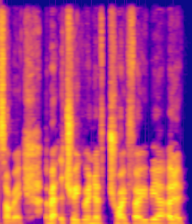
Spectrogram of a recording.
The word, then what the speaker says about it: trypophobia: in the news summary about the triggering of trypophobia oh no how do you say it try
